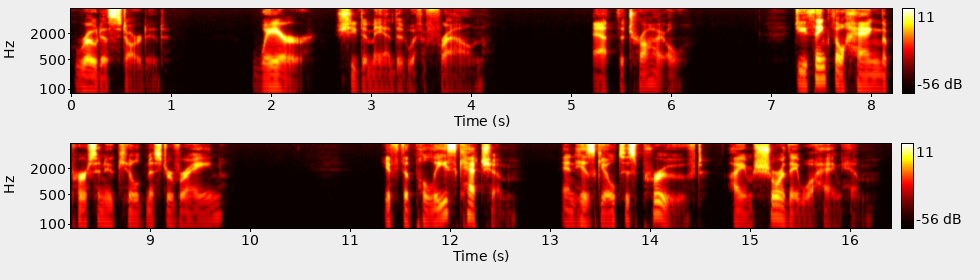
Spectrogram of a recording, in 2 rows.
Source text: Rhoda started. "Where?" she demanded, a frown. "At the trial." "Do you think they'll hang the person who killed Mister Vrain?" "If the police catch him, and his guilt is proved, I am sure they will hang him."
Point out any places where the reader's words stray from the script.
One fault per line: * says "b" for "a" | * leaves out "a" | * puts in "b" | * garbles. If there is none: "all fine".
* puts in "with"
